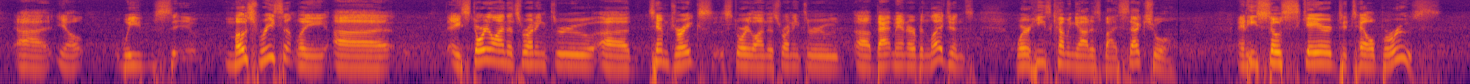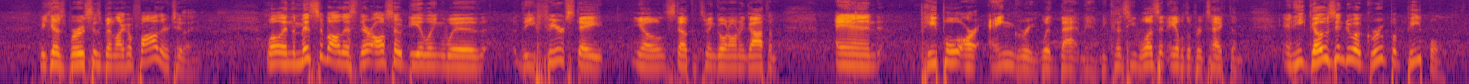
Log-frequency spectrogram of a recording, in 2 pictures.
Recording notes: Broadcast live from The Home Show of the MidSouth.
